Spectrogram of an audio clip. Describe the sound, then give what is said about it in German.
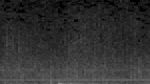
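Wind and water ambience around a ship lying at anchor: a steady rushing wind bed with a single soft low thump near the middle. “Das Schiff von Ehret liegt ganz in der Nähe vor Anker.”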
